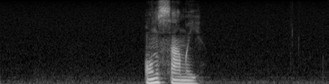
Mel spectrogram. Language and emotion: Russian, neutral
